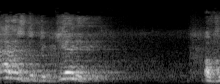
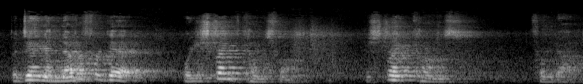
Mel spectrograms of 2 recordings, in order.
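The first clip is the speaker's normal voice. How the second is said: dad's earnest note; 7 semitones lower, 8 dB quieter than usual. Retold or imitated. Reading dad's note aloud.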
